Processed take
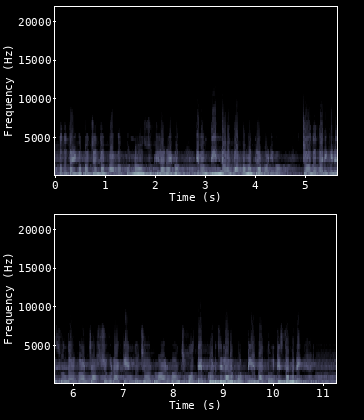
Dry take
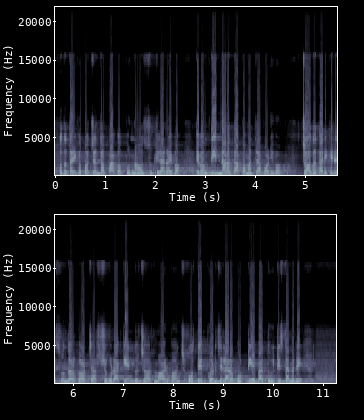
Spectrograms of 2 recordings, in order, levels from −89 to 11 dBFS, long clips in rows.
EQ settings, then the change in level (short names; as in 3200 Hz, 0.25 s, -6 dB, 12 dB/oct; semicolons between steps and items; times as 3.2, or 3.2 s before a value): vowel filter u; air absorption 55 m; high shelf 4900 Hz +10.5 dB; +4.5 dB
